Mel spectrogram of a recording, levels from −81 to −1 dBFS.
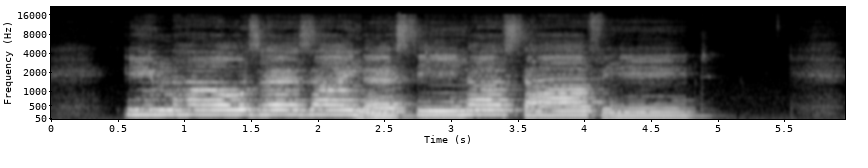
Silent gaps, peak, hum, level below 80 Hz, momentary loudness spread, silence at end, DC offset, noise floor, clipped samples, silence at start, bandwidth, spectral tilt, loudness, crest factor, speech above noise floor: none; -2 dBFS; none; -62 dBFS; 9 LU; 1.05 s; under 0.1%; -60 dBFS; under 0.1%; 0.55 s; 16.5 kHz; -6.5 dB/octave; -16 LUFS; 14 dB; 44 dB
